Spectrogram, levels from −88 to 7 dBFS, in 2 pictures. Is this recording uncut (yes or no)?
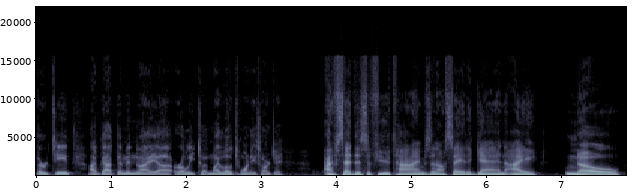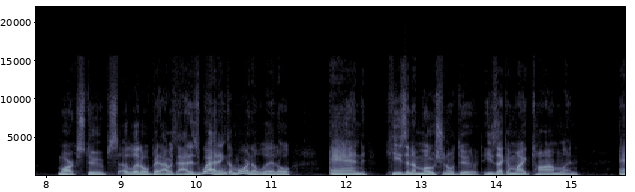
no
